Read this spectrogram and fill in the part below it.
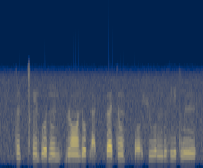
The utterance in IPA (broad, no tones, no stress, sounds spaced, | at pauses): t ũ t ǀʰ ẽ ɓ o ɗ ũ nʲ ɔ̰ ɡ ɹ ɔ̃ ɗ o ɡ a̰ kː ɐ t õ pː ɔ̰ ʃ u o̯ ŋ u z i e̯ t w ɘ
